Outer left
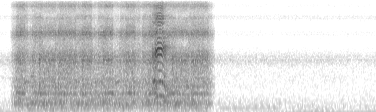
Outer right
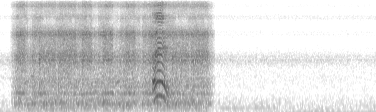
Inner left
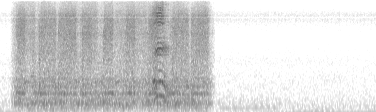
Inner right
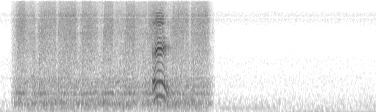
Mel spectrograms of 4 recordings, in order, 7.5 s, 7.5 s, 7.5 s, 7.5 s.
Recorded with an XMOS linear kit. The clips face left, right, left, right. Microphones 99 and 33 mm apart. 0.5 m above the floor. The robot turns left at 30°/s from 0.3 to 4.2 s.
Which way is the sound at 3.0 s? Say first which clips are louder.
Outer right 3 dB, inner right 7 dB; 35° right (ahead or behind).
